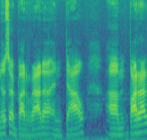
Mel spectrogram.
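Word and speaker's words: Bairrada: are burrata and Dow bar Arad is fun because you get to roll your R's they're kind of central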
